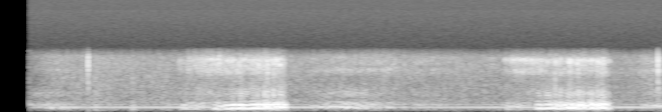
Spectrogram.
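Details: Snoring: low rattling snores on each inward breath, about two cycles in six seconds, with quieter breathing between.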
